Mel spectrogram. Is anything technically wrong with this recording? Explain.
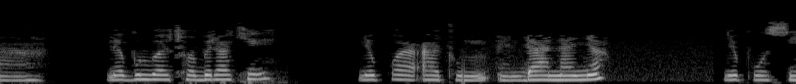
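Yes. The speech carries three kinds of fault.

Throughout, heavy MP3 compression is likely at work. Starved of bits, it drops weak frequency lines and nothing survives above 7.5 kHz. The sound turns watery. This fits a very low bitrate, around 16 kbps.

Pre-echo appears at 1.31 to 1.34 s and 2.35 to 2.39 s. Block-wide quantisation noise leaks ahead of sharp attacks, so a brief hiss precedes them and they smear.

From 4.62 to 7.15 s the input was likely switched to a poorer device. A 20 ms silence marks the switch. Nothing then passes above 3.9 kHz, so the sound turns dull. The level shifts by about 5 dB. New background noise sits roughly 35 dB below the signal.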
